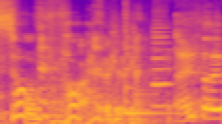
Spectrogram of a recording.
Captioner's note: laughs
